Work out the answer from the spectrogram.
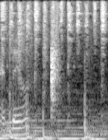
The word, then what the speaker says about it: Enlil: Enlil, okay? However they pronounce it, Elil or Enlil.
